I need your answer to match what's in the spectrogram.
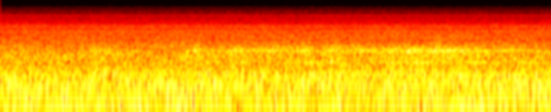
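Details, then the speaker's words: Scrapyard-bound shop fan being revived: constant rushing hiss with a rough gritty edge at steady speed; motor bearing sounds unhealthy, possibly from sitting in water, not confirmed. "definitely sounds like that Baron's not very healthy but probably been sitting in some water"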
